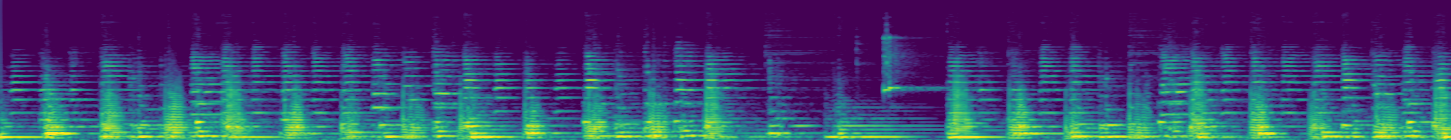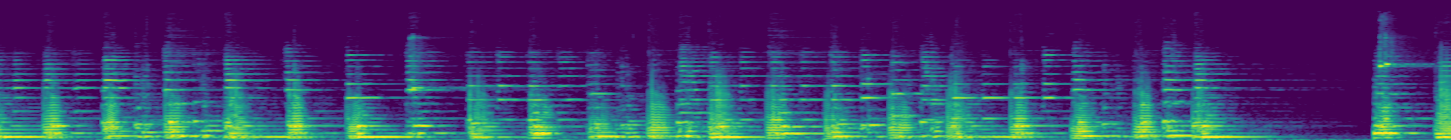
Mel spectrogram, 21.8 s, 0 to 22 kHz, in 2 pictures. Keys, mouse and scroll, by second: 5.9 click, 6.7-7.2 scroll up 2, 7.2 middle click, 7.2 scroll up 1, 7.6 middle click, 7.6-8.0 scroll down 4, 8.0 Tab, 9.9 s.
